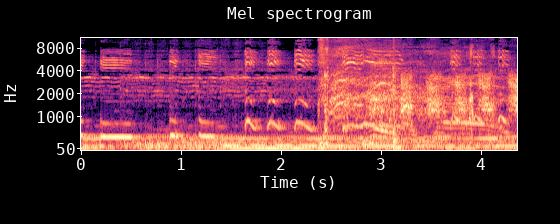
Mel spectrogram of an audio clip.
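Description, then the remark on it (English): Rubber chickens squeak out a pitched, wavering melody, each note a short rising-and-falling honk, played over a steady backing music track with a low, sustained bass. “Let's see how he goes to the hook right here on the rubber chickens.”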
